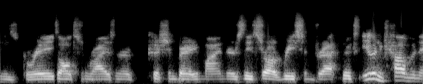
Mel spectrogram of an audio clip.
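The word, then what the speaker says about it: Meinerz: Is it Mainers, Andrew? Is that how you say his name? Miners, okay.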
